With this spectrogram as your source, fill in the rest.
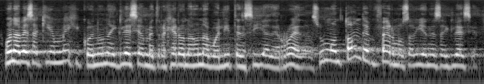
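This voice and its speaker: A man preaching a sermon as pastor, telling stories in a lively way and acting out the dialogue. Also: high voice, fast talker, big-room sound. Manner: animated storytelling, acting out dialogue.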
